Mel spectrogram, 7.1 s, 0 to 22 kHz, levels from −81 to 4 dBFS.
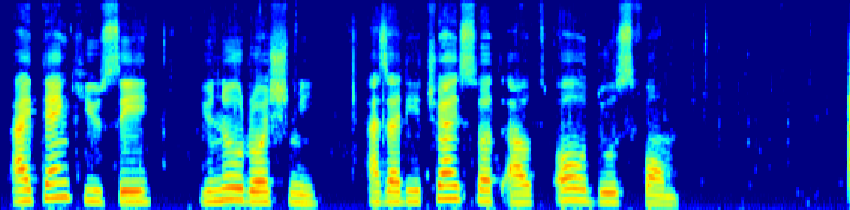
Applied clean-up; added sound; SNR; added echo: classical method spectral subtraction.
